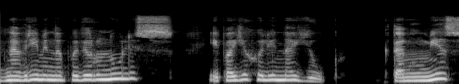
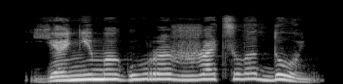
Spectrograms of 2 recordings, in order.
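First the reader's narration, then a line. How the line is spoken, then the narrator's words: Strangely strained voice. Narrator (Russian): Адам сказал странно напряженным голосом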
